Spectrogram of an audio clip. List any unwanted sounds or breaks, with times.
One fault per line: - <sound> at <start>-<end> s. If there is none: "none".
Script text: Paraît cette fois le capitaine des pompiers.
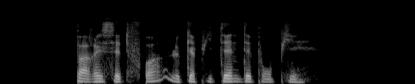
- dropout at 1.4-1.5 s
